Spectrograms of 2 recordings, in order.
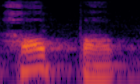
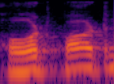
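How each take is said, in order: First: ਹੌਪ ਪੌਪ with T turned into P; assimilation. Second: ਹੌਟ ਪੌਟ with the T at the end of ਹੌਟ kept; ਹੌਟ ਪੌਟ as two separate words, T then P; unassimilated. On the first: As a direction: run the lips shut into ਹੌਪ ਪੌਪ, no T in the middle. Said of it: "ਇਹਨੂੰ ਹੌਟ ਪੌਟ ਨਹੀਂ ਬੋਲਾਂਗੇ". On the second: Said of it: "ਹੌਟ ਪੌਟ ਨਹੀਂ ਬੋਲਾਂਗੇ". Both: Shown as a demonstration.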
